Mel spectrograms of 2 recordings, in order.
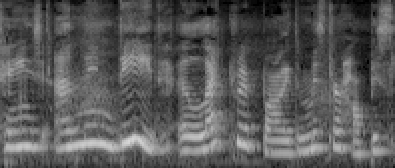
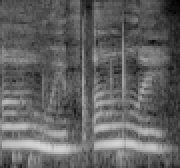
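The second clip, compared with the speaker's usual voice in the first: wistful sigh; 5 semitones higher, 6 dB louder than usual. A narrator's reading. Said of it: "he kept telling himself".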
